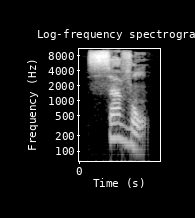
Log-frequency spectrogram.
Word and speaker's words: savons: You don't pronounce the final S. Nous savons.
